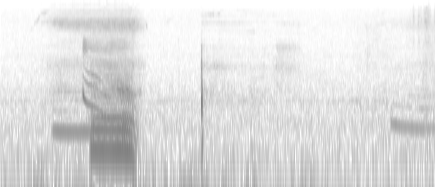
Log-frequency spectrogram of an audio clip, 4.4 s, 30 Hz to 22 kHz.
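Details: Sleeping rescued cat Taro, estimated 10 to 14 years old and almost without teeth, gives a single harsh snore with a low buzzing tone and hissing breath, then faint nasal breathing in a quiet indoor setting.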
